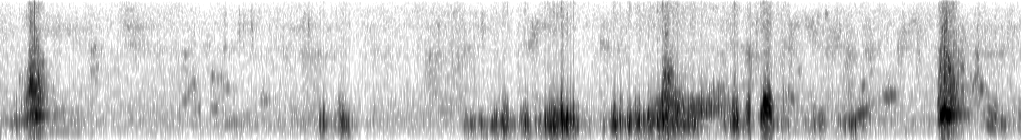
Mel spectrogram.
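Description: Dogs bark: a sharp bark at the start, a stretch of softer yips and whining in the middle, and another loud bark near the end, with quiet pauses between.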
